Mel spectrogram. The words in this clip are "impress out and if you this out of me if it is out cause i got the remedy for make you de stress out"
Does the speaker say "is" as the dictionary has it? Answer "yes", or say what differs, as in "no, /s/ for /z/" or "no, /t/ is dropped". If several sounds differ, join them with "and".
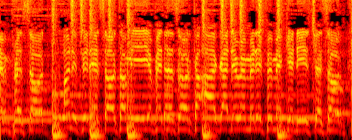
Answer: no, /s/ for /z/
